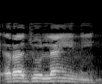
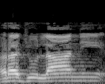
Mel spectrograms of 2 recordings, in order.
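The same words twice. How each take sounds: First: "رجلینی" with an ay glide, rajulayni; oblique dual ending. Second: "رجلانی" with a long aa, rajulaani; nominative dual ending. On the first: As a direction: sound out the ya in "رجلینی" as -ayni. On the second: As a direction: sound out the alif in "رجلانی" as -aani. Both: Shown as a demonstration. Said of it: "تلفظ سے اعراب کا پتہ چل رہا ہے".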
